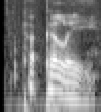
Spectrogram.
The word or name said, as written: papillae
